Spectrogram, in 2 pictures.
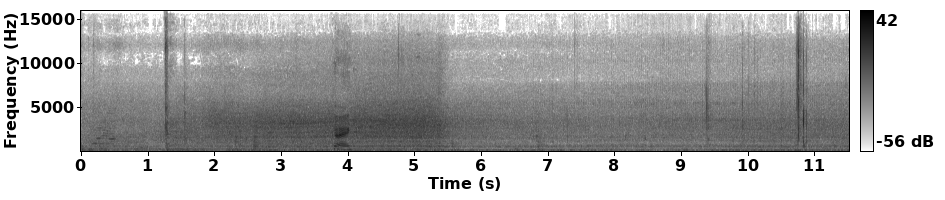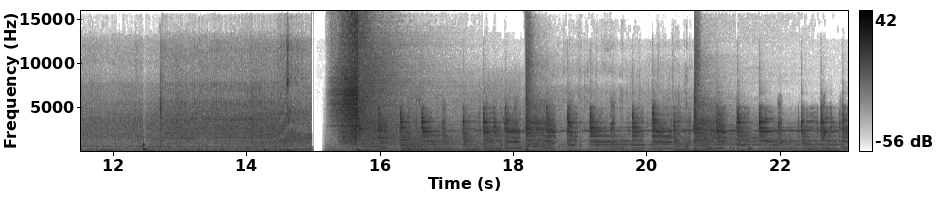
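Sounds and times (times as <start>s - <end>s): road noise: 0.0s - 23.0s
car engine hum: 0.7s - 14.9s.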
